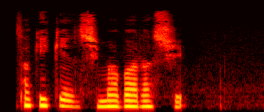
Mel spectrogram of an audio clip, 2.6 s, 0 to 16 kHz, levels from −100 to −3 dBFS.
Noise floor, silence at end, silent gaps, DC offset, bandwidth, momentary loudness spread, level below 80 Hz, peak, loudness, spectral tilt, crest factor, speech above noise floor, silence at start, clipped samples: -73 dBFS; 0.85 s; none; under 0.1%; 11 kHz; 11 LU; -86 dBFS; -16 dBFS; -33 LUFS; -6.5 dB/octave; 18 dB; 40 dB; 0.25 s; under 0.1%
